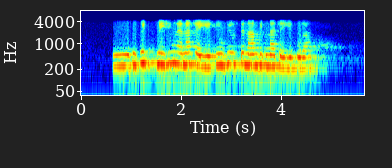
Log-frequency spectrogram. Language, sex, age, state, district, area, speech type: Hindi, female, 18-30, Uttar Pradesh, Azamgarh, urban, conversation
